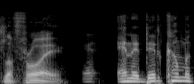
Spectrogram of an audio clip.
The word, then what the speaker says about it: Laphroaig: to pronounce it it does yeah this is pronounced laphroaig and it did come with the with the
